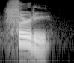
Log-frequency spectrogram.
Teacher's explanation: my tongue tip comes out for the th then quickly pulls back for the ER then the tip comes up to the roof of my mouth for the flap and my lips spread for the e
